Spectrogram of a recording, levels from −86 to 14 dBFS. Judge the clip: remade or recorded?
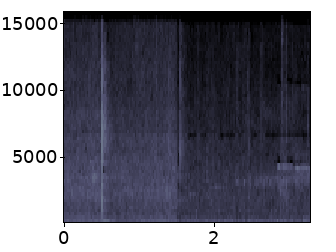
recorded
